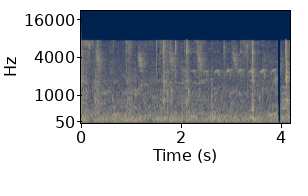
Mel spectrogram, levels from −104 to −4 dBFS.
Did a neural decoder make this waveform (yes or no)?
no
